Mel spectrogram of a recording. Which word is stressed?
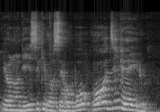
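dinheiro. The stress falls on the word dinheiro. Something else was stolen. "Você roubou o relógio"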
